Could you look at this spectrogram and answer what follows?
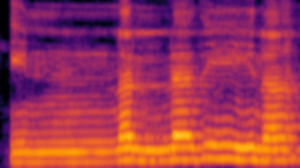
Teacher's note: نون کے اوپر تشدید ہے تو اس میں غنہ کریں گے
